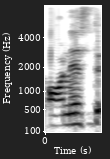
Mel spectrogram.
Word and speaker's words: honest: जैसे इसमें लिखा है द ऑनेस्ट एयर लॉस्ट ह ऑनर इन एन आवर।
